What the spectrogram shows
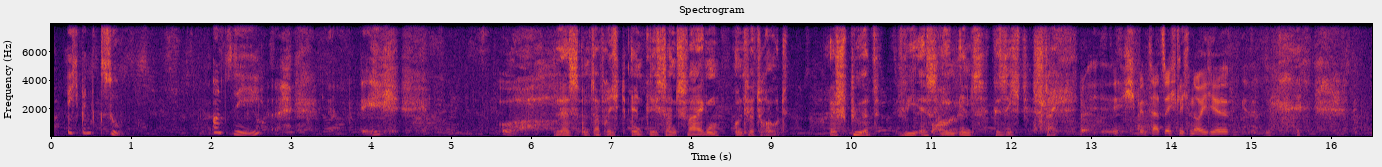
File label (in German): Hoerspiel; Reptilehre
